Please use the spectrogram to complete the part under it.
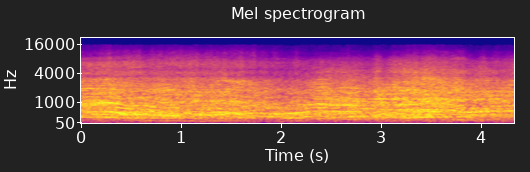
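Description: Sprint cars race on a dirt track in a sustained, loud, roaring engine wash that swells and fades slightly as the cars pass, with no talk.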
